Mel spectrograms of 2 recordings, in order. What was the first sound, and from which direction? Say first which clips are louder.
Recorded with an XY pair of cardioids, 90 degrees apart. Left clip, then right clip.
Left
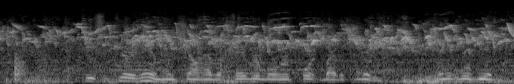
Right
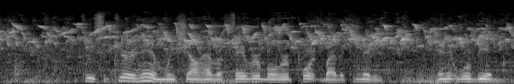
A man speaking: right 5 dB; 65° right.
